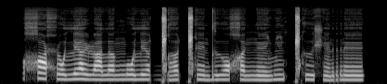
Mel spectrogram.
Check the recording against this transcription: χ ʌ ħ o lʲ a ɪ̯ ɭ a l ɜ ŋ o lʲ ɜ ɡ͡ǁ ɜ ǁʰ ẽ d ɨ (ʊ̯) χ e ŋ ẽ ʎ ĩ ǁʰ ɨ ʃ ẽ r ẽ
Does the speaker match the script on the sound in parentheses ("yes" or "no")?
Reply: yes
